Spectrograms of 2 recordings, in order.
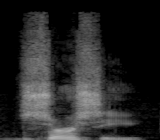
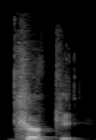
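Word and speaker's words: Circe: learned for example that Cersei yeah is actually pronounced kiry yes like that's our our professor was like well most people say it's kiry but we're let you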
